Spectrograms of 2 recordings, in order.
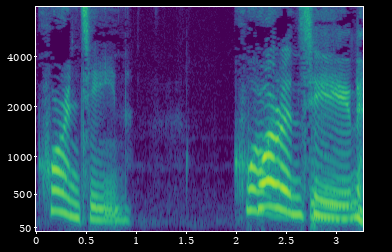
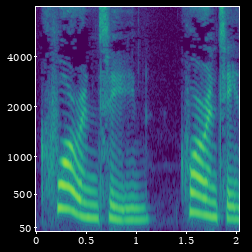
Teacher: The stress is on the first syllable, so quarantine.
